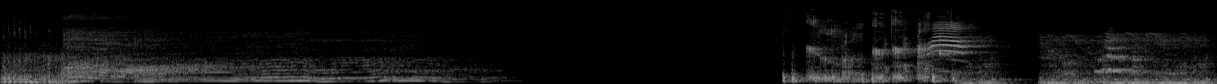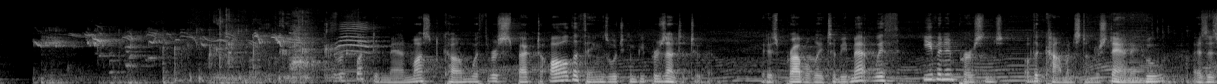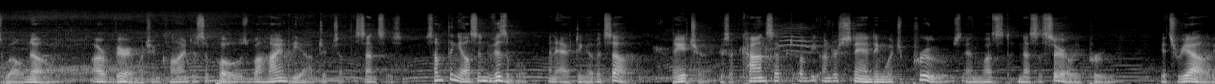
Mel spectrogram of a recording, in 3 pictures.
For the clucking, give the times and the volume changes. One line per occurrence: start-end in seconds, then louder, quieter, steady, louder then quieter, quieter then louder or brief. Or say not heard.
9.5-15.3 louder.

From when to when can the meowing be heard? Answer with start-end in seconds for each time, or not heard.
7.8-9.8, 14.1-15.9, 30.6-32.5.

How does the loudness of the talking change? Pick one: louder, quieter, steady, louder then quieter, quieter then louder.
steady.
